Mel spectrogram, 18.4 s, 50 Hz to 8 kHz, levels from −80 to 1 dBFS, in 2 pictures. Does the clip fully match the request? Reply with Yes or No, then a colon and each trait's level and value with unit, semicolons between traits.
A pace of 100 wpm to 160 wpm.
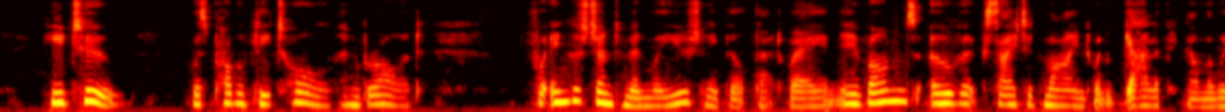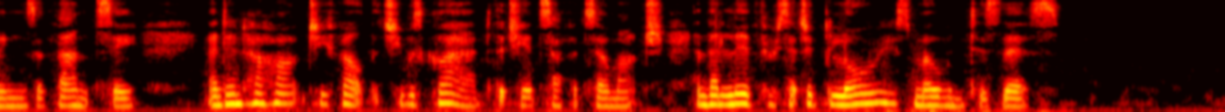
No: average, 175 wpm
